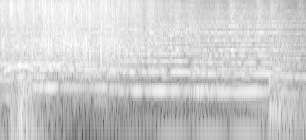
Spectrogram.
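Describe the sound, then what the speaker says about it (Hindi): Loud, steady clapping from a crowd of people, sustained throughout with a faint tone or music underneath. "जोरदार तालियां हो जाए"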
